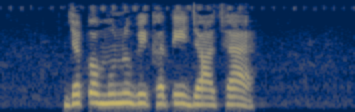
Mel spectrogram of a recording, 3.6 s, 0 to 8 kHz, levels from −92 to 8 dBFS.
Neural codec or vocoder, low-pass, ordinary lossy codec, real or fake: none; 7.2 kHz; MP3, 64 kbps; real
